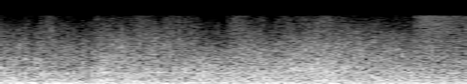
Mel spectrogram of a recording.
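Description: Film soundtrack of an underwater submarine scene: a loud, steady deep rumble with music beneath it.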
